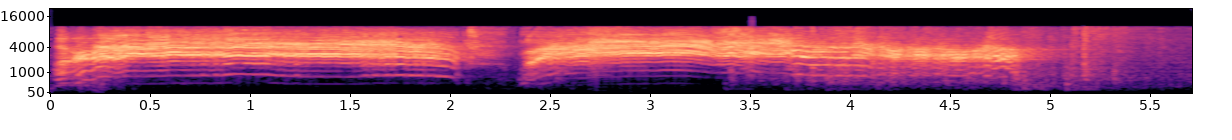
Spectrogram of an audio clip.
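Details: Persian kittens giving two long, drawn-out meows of about two seconds each, rich in harmonics and slightly wavering, the second call brighter and then fading away at the end.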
